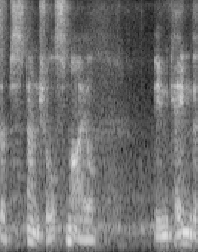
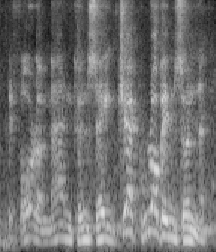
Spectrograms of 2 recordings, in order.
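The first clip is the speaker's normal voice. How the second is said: put-on high, lively old master; jovial Fezziwig; 7 semitones higher than usual. A narrator's reading. Fezziwig hurrying his apprentices, jovial. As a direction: urge them on cheerfully. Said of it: "cried old Fezziwig".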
